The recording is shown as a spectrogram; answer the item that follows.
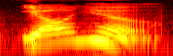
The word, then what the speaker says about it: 연휴: Sebelumnya kita dengarkan pelafalan dari orang Korea dulu. 연휴, 연휴, 연휴, 연휴, 연휴, 연휴, 연휴, 연휴, Ya, Yeonhyu, libur panjang akhir pekan atau libur panjang tanggal merah.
